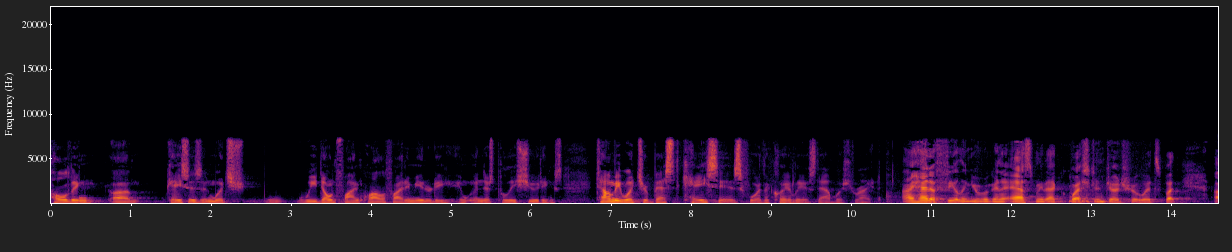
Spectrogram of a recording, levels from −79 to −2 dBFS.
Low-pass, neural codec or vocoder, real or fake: 7.2 kHz; none; real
